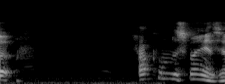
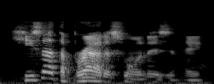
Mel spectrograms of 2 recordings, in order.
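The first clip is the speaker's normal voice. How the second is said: lower, trailing-off mock aside; a touch of deadpan; dry Derek; 5 semitones lower than usual. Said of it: "Derek just says".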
